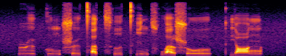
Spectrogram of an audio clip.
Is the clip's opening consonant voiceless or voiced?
voiced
